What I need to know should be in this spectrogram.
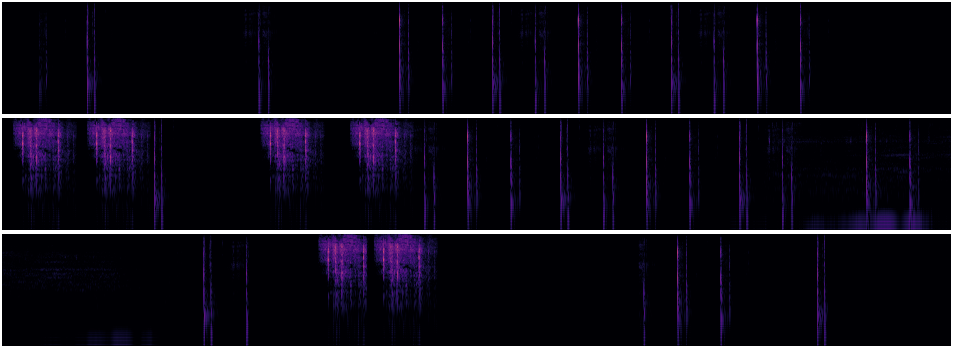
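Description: Footsteps tap quickly and evenly on a soft floor.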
